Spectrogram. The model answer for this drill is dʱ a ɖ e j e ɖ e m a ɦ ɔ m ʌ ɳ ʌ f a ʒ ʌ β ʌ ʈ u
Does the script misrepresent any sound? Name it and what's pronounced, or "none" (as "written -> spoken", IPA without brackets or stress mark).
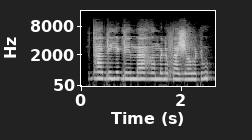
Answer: ɔ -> ʌ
